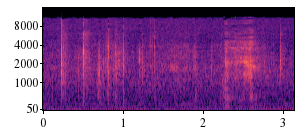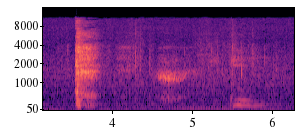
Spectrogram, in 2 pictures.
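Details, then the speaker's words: Girl with a productive cough in the morning, trying to bring up lots of chunks: a few throat clears, then one harsh wet cough with a rattle of mucus. "I'm just trying to get chunks right now. Lots of chunks."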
